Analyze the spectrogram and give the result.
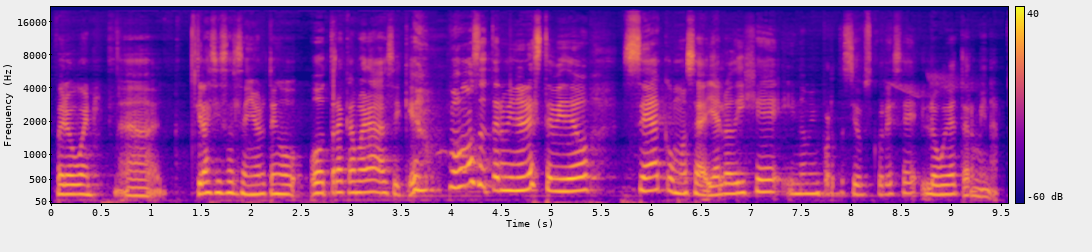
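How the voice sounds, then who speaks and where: A woman's voice: mid-range voice, moderate pace, darkish tone, big-room sound. A young woman telling her personal story to camera outdoors, earnest and emotional, sometimes acting out what others said. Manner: earnest, acts out quoted voices. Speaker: vlogger sharing her testimony. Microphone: camera mic.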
